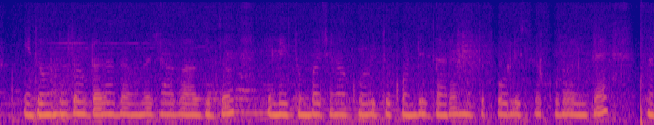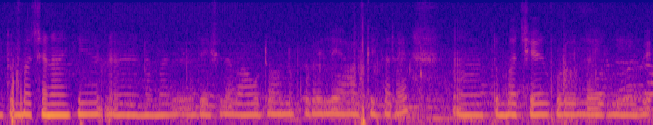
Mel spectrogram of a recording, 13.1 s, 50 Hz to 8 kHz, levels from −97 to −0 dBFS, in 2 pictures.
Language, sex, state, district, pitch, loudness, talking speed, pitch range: Kannada, female, Karnataka, Dharwad, 230 Hz, -40 LUFS, 125 wpm, 225-240 Hz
